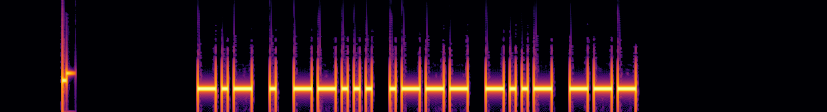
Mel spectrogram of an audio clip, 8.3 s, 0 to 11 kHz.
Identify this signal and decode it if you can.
Morse code, heard as a keyed tone, about 20 wpm, 700 Hz. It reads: KE7JXO
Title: USA Call Signs 20wpm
